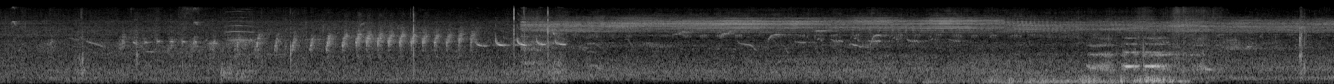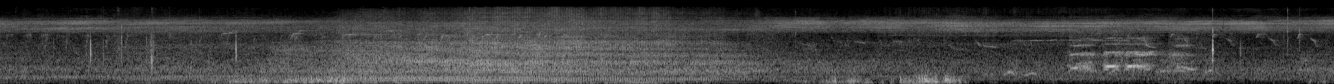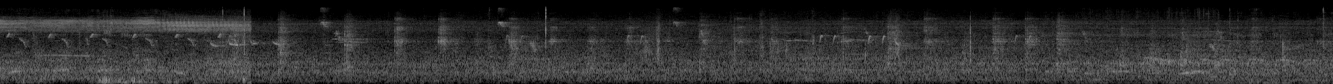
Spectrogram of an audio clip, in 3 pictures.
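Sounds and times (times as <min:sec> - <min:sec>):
high insect buzz: 0:00.0 - 0:40.0
rooster crowing: 0:10.8 - 0:12.4, 0:24.0 - 0:25.5, 0:26.8 - 0:28.3.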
